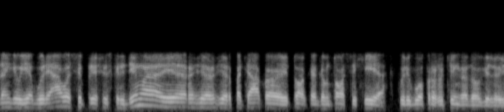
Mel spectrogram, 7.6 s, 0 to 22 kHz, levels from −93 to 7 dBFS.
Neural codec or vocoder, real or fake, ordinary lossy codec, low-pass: codec, 16 kHz, 8 kbps, FreqCodec, smaller model; fake; Opus, 32 kbps; 3.6 kHz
